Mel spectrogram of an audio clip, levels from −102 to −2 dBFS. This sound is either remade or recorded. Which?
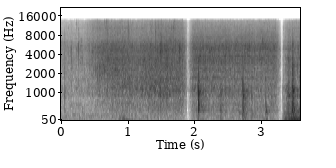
recorded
